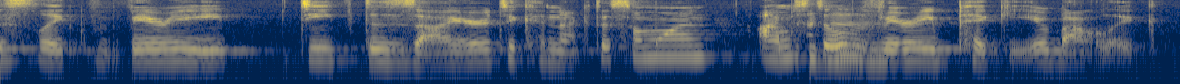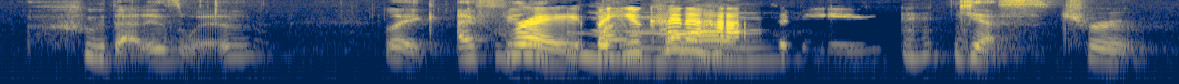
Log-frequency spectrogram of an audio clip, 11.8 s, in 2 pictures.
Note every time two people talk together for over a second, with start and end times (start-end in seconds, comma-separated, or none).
8.3-9.8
